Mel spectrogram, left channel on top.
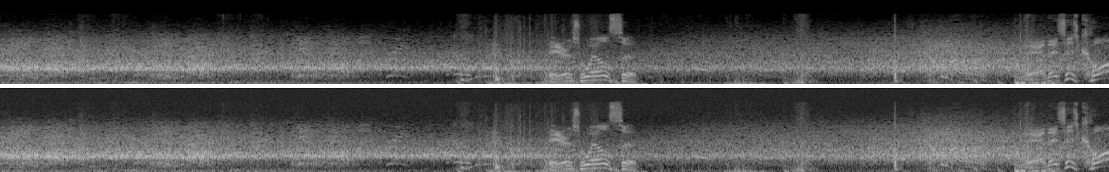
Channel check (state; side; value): noise; right; hiss, 19 dB below the sound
